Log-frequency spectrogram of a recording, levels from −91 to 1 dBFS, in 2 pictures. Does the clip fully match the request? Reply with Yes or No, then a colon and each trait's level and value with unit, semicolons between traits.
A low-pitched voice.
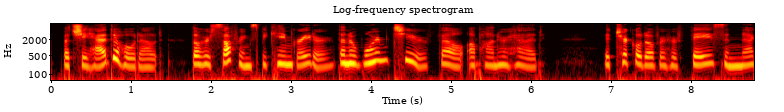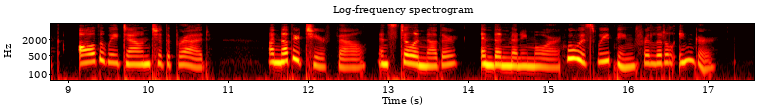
No: high, 235 Hz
